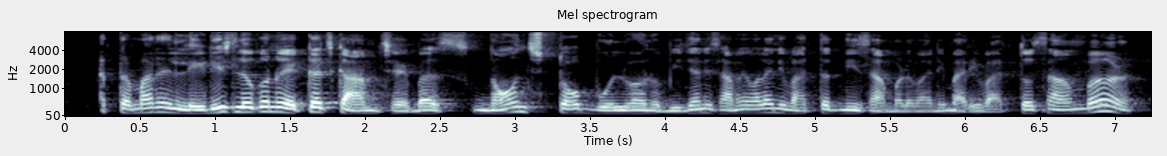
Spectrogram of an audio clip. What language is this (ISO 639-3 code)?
guj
